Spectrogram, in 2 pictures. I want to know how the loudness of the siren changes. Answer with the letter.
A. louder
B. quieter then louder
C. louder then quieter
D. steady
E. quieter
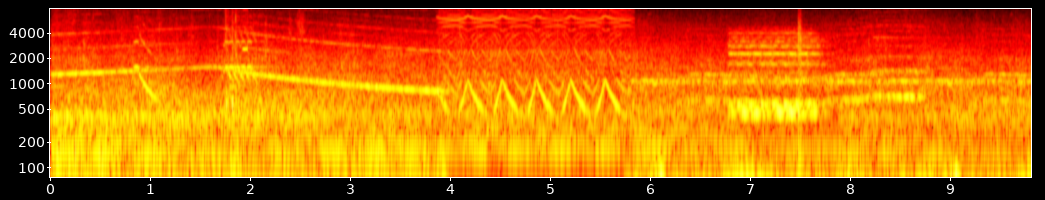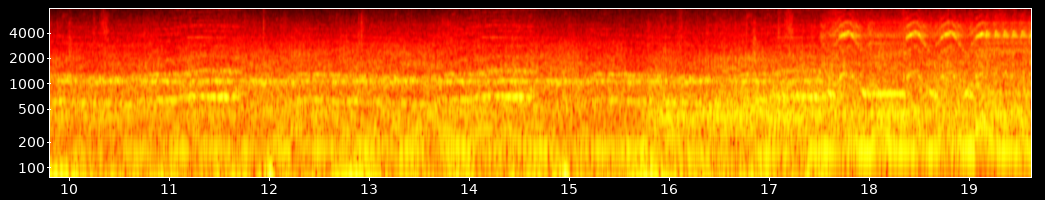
D.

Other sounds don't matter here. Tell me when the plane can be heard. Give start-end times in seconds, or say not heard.
0.0-19.5.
